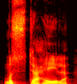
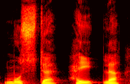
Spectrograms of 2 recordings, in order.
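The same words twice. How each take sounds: First: Said in the usual way. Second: مستحيلة very slowly, split into separate syllables; emphatic syllable-by-syllable. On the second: Real, not acted. Fan sure Cornado will not score, مستحيلة in slow separate syllables. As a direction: stretch out مستحيلة, pausing between its syllables. Repeats the word broken into syllables.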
